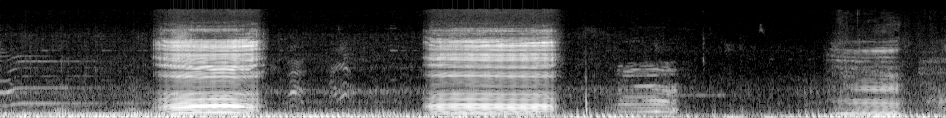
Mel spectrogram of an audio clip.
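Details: Cattle in a herd of dozens walking a village road to the pen one morning give long, full moos, two strong ones followed by shorter, quieter lowing, with a low rumble of hooves and ground noise beneath.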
